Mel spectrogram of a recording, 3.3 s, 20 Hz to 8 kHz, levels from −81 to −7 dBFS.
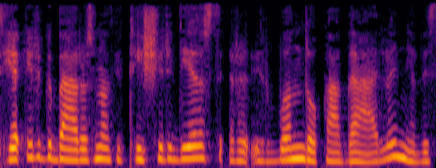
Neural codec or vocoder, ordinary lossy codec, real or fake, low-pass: codec, 16 kHz in and 24 kHz out, 0.6 kbps, FocalCodec, streaming, 2048 codes; MP3, 32 kbps; fake; 7.2 kHz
